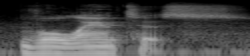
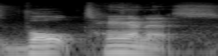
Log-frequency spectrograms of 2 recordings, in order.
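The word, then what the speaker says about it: Voltanis: valve and algún Dalian volantis no cuz i spell it wrong because they say it wrong it's not volantis it's volt Tanis which I feel is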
